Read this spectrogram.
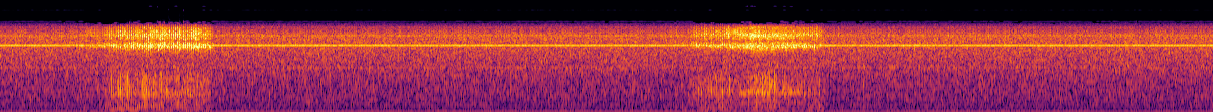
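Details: Two raspy, hissing snores about six seconds apart over steady room hum; snoring.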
